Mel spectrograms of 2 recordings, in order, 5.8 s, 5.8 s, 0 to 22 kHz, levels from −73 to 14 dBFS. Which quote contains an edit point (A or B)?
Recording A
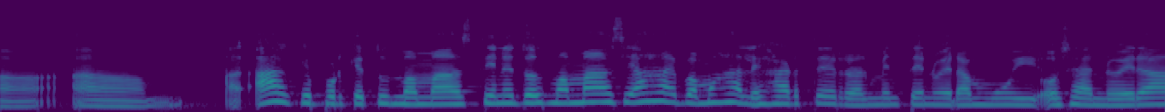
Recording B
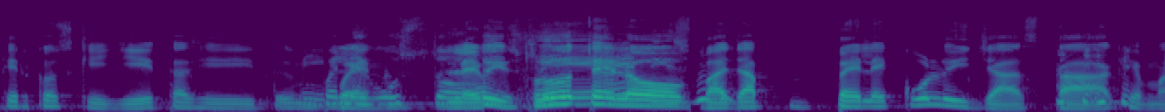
B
